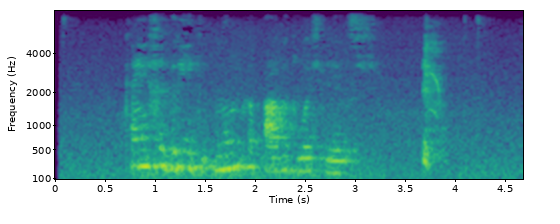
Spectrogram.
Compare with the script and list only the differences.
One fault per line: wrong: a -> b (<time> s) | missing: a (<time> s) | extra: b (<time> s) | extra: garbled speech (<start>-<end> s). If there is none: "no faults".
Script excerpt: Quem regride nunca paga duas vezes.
no faults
